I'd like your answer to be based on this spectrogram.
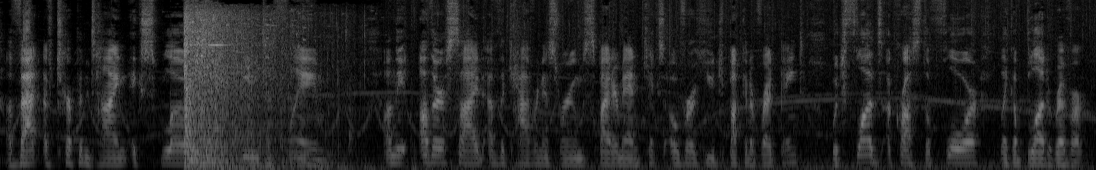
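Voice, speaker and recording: A man narrating screenplay scene directions as a podcast host and reader. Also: medium pitch. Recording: faint background noise.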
